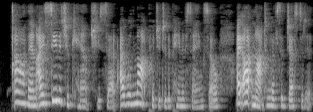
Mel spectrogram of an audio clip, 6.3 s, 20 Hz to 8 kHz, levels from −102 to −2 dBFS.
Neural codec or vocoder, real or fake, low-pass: none; real; 7.2 kHz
